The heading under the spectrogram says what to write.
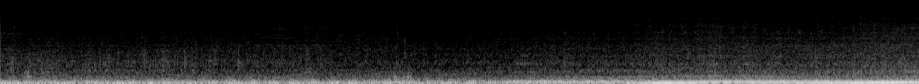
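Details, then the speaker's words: BMW E30 M3 with S54 swap, MegaSquirt, cold start, idle valve about a quarter open, roughly 250–300 rpm. Deep, slow, lumpy burble with loping pulses; very low cold idle because cold engine needs more air. "cold start use a lot more air to idle that's why it's so low and uh barely idles when it's this cold"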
